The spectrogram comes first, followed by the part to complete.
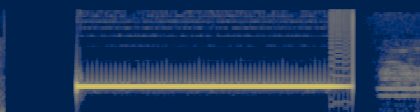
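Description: A single loud, steady electronic bleep, one pure unwavering tone of the kind used as a censor bleep, starting about half a second in and cutting off sharply after about a second and a half, with dead silence either side.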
